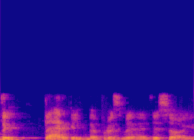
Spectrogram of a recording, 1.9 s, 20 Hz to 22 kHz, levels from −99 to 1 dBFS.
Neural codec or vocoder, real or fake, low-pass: none; real; 7.2 kHz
